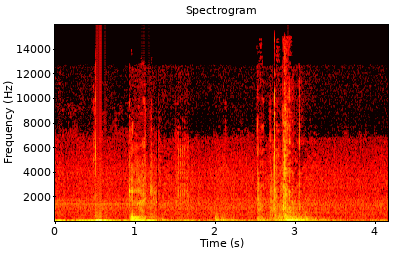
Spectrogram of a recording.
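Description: A door closes with a soft thud.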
